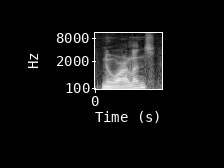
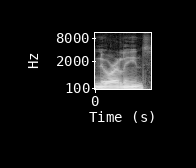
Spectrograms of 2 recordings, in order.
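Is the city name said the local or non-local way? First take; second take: local; non-local. First: The name is said the local way. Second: The name is said the common non-local way. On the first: The speaker calls it right. "the local correct pronunciation is New Orleans" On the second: The speaker calls it wrong. "some people say New Orleans. No"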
